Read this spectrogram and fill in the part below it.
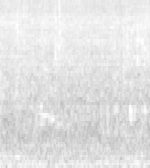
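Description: Tap water runs steadily into a sink while shaving soap is rinsed away, a constant soft rushing wash with no pauses and no one talking.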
